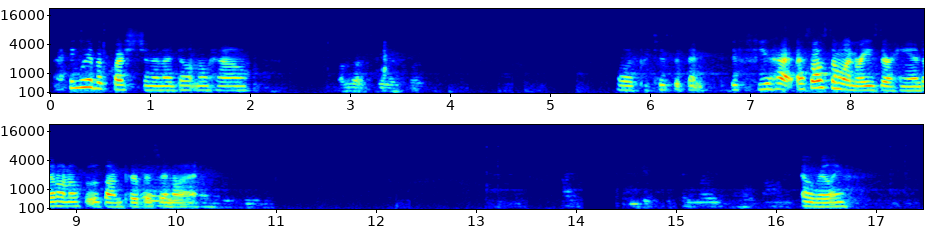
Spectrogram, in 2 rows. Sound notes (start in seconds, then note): 15.5 speaking faintly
